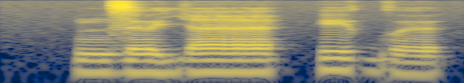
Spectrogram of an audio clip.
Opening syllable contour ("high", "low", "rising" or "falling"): low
